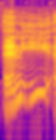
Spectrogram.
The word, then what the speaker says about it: Nesyamun: and mind my pronunciation, Nesamun, a 3,000-year-old ancient Egyptian. – Say that again. – It's Nesyamun.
